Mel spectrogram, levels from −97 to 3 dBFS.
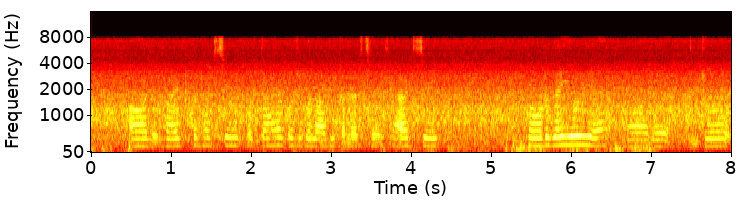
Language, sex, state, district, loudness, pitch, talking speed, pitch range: Hindi, female, Bihar, Muzaffarpur, -17 LUFS, 215 Hz, 95 wpm, 200-225 Hz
